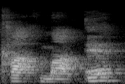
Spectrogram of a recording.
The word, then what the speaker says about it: kamae: It's pronounced Kamae and not Kamae. There is no E sound in the word.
